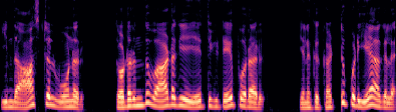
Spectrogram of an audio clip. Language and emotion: Tamil, sad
